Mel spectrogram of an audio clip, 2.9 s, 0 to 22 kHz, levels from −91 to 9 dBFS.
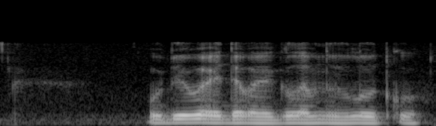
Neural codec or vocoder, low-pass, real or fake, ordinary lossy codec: none; 5.4 kHz; real; none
